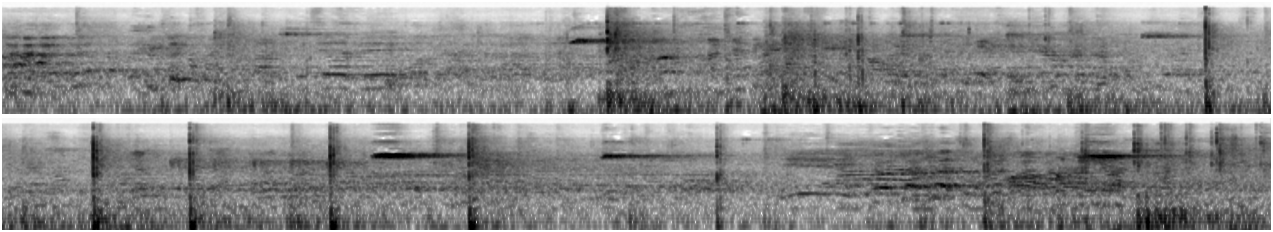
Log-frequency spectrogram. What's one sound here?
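Young men and women call out and chatter in a large echoing hall.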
